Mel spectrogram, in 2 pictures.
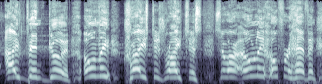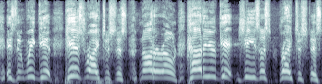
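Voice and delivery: rising into a loud, high preacher's shout; full-force preaching. Acted. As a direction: preach it out to the whole room, building.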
